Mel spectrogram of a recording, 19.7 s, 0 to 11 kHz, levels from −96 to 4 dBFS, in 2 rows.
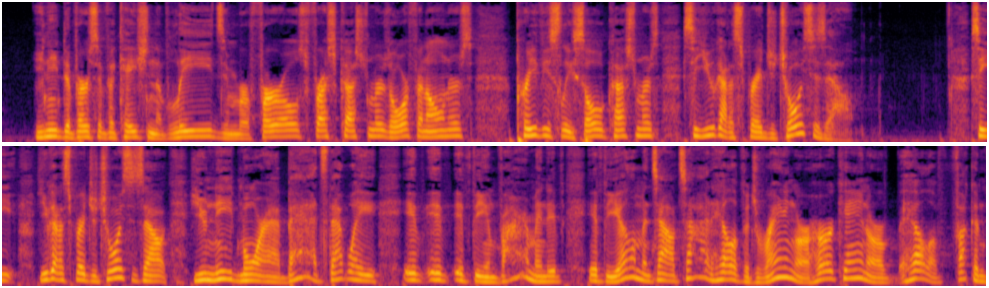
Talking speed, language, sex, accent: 175 wpm, English, male, American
